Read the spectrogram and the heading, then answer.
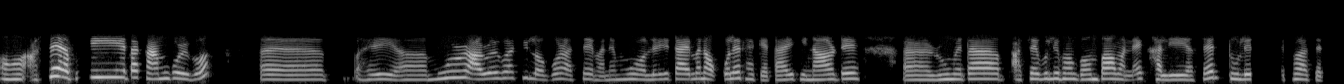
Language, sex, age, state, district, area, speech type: Assamese, female, 18-30, Assam, Dibrugarh, urban, conversation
